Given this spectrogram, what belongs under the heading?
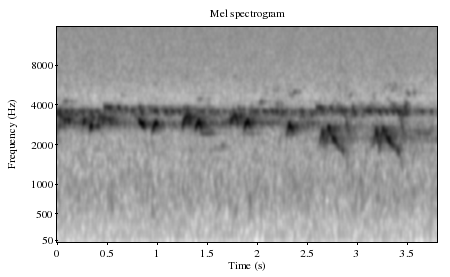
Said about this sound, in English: Yeah. A beautiful little song. Yeah, finches are actually quite hard to catch because it's so high and mixed yeah. in with all the other sounds.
